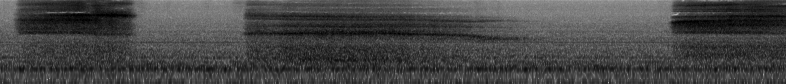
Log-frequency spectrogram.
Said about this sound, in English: Let's begin with a few deep breaths.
